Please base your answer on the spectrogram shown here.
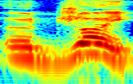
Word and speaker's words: Joi: ils écrivent joj mais le prononce joy comme la joie en anglais et de manière très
